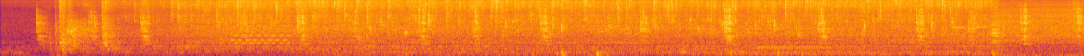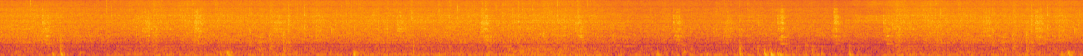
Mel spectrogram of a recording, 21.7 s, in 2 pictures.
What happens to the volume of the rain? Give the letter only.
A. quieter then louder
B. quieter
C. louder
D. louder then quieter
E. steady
E.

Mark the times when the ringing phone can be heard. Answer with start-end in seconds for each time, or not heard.
1.4-3.0, 7.5-8.3, 15.9-17.0.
